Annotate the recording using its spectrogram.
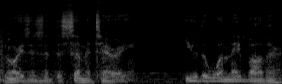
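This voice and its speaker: Over clear background noise, a man puts on a raspy character voice, very deep and low in pitch, with monotone, flat intonation at a fairly quick pace. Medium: video game. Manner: terse, clipped, deadpan.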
